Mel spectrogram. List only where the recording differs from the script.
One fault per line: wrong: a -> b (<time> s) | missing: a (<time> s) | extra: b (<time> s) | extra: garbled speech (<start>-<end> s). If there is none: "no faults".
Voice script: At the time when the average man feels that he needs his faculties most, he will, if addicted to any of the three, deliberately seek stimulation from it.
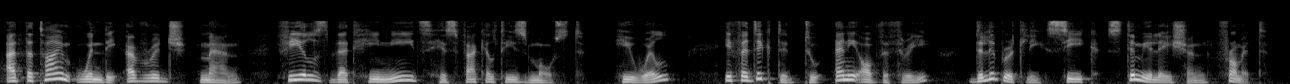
no faults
